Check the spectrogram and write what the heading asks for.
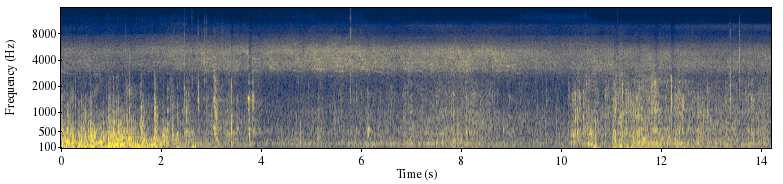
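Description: Mountain bike rolling along a dirt trail: tyre noise with rattles and clicks from the bike, louder in the first couple of seconds and again in the last few. Under it runs a steady high chorus of insects.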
